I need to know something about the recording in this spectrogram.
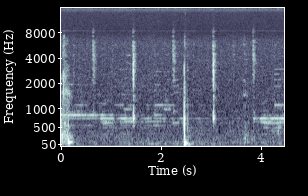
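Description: Near silence with a few faint, irregularly spaced clicks, the sharpest about two and a half seconds in.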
